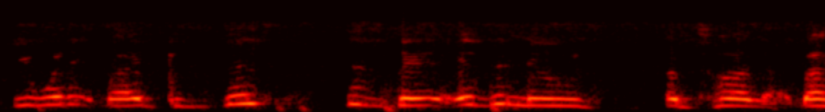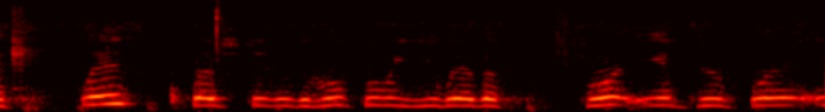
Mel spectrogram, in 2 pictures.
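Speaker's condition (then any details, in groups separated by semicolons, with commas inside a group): Cerebral palsy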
